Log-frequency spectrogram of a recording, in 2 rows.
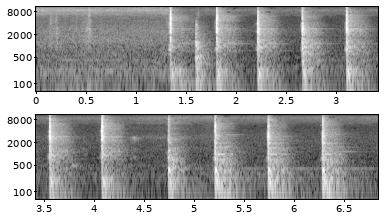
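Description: A steel hammer striking a car suspension part on a Nissan 240SX coupe during a roll center correction kit install, about a dozen sharp, evenly spaced metallic blows up close.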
